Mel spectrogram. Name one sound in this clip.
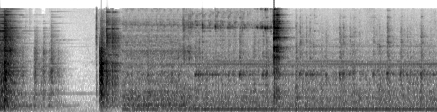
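A drill press whirs, boring into steel.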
